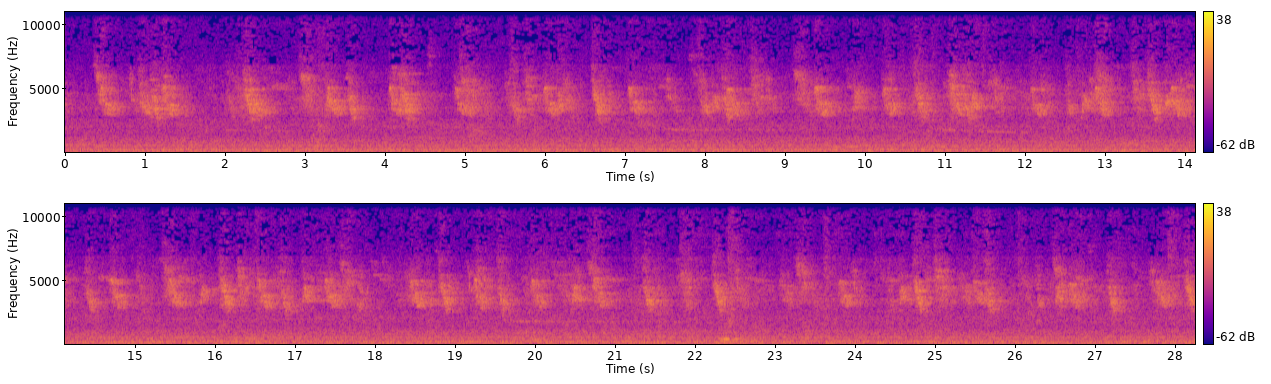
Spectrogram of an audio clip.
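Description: Small birds chirping without a break, a dense run of short high chirps several times a second.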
